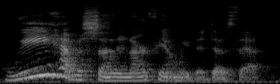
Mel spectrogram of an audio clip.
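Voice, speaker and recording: A woman's voice: medium pitch, very animated, normal speed, a little mellow, echoey room, slight background noise. A woman reading a picture book aloud to young children, adding casual explanations and questions. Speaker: storytime reader.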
